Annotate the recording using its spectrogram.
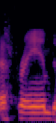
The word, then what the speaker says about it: Ephraim: And so when you hear Ephraim or Ephraim, depending on how technical you want to be and pronounce it, that stands for the northern kingdom.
